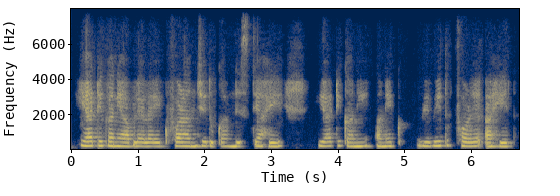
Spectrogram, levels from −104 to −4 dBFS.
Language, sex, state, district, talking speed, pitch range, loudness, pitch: Marathi, female, Maharashtra, Dhule, 125 wpm, 220-235 Hz, -24 LUFS, 225 Hz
